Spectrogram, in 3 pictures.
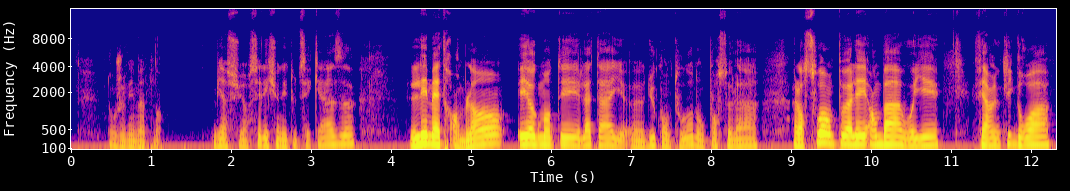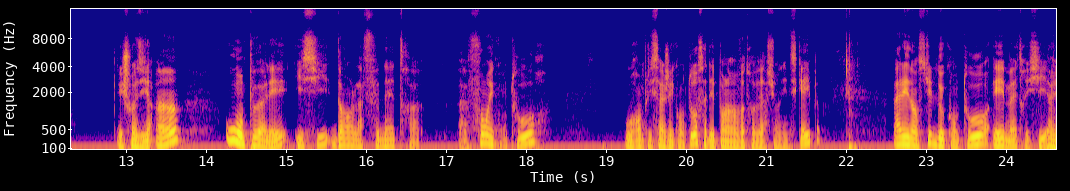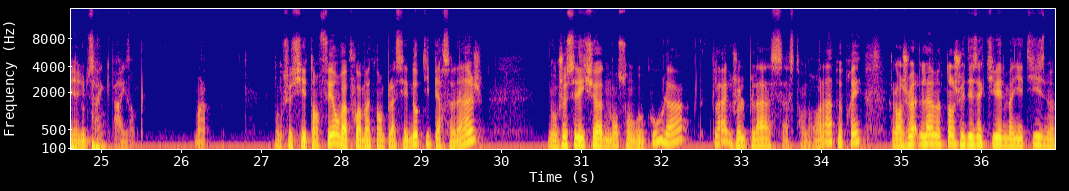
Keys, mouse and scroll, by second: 0.9 KP_Subtract, 1.7 click, 2.6 click, 4.4 click, 11.5 right click, 13.0 click, 15.1 click, 22.1 click, 23.3 click, 23.7 click, 24.5 KP_1, 24.6 KP_Decimal, 24.7 KP_5, 25.0 KP_Enter, 25.9 click, 26.3 middle click, 27.3 KP_Subtract, 28.0 middle click, 28.8 click, 31.4-34.3 drag, 36.5 click.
